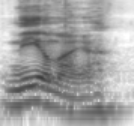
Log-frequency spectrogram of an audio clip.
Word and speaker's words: Nehemiah: And then because the H is silent, ne E. How do you read that? Neo. Neomaya. There you go. Nehemiah.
